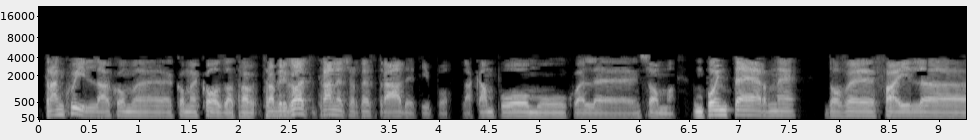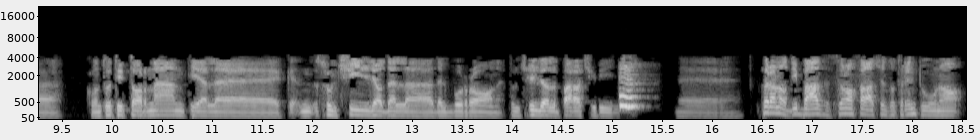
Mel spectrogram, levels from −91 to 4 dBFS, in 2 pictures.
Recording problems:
garbled, watery; badly; nothing above 3.5 kHz

